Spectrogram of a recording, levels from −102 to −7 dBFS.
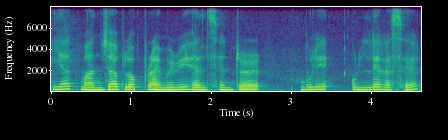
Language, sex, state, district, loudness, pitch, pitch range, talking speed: Assamese, female, Assam, Kamrup Metropolitan, -14 LUFS, 230 Hz, 215-240 Hz, 115 wpm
